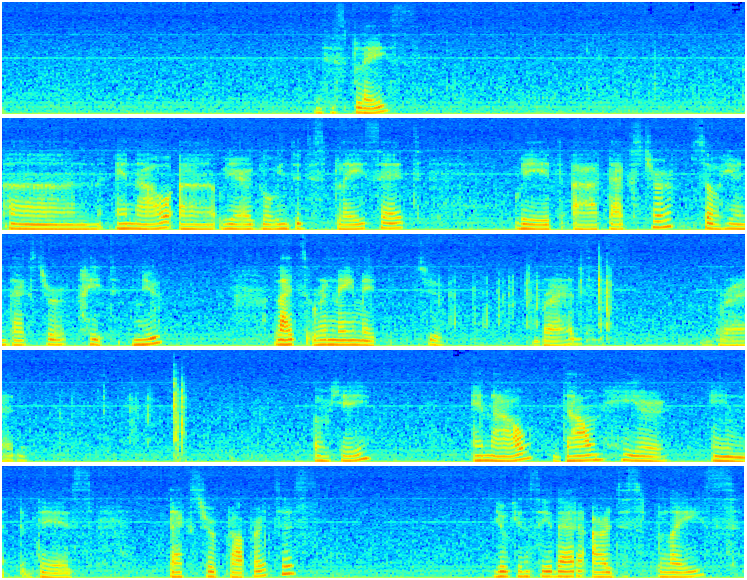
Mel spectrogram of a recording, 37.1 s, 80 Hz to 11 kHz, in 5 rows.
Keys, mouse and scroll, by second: 4.9 middle click, 5.9 scroll down 3, 6.1 middle click, 6.5 scroll up 3, 6.8 middle click, 7.7 middle click, 16.1 click, 17.7 click, 21.9 click, 27.3-28.1 scroll down 3, 32.4 click.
